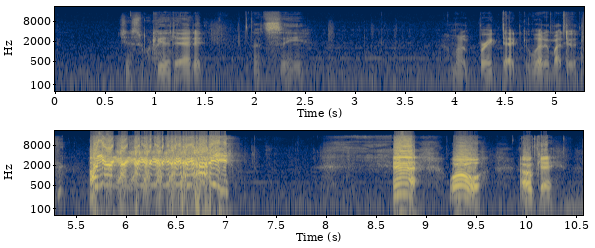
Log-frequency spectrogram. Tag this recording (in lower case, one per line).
speech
